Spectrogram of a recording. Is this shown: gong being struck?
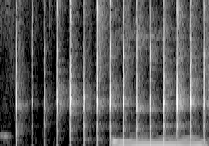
no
